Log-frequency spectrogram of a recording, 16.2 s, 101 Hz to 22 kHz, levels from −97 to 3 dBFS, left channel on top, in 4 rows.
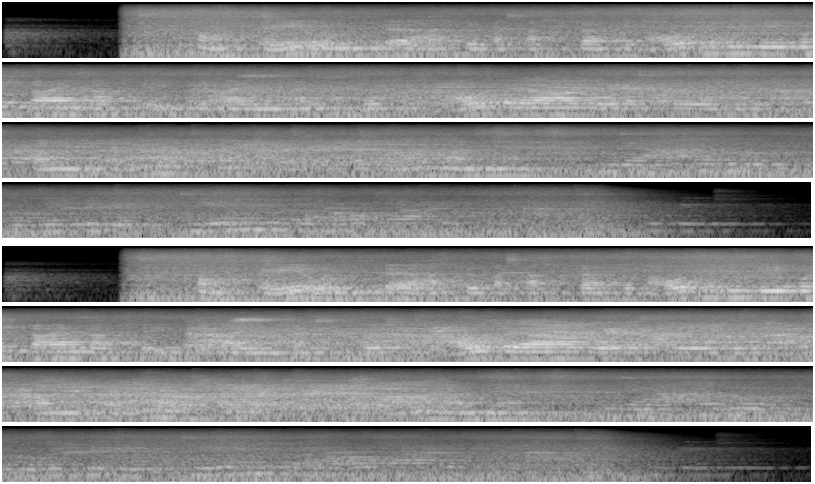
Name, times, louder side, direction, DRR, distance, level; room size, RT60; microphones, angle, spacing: sound 1, 0.6-15.2, equal, 30° left, 1.2 m, -26 dB
voice 1, 1.0-10.7, right 1 dB, 10° right, 1 dB, 0.3 m, -24 dB
sound 2, 5.0-10.4, right 5 dB, 80° right, 0.4 m, -25 dB
voice 2, 10.5-15.8, left 1 dB, 55° left, -7 dB, 0.7 m, -35 dB
4.2 x 2.9 x 3.9 m, 1.3 s
head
